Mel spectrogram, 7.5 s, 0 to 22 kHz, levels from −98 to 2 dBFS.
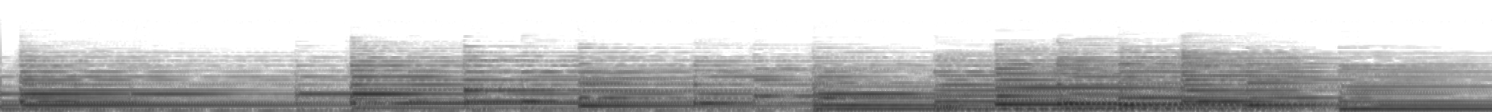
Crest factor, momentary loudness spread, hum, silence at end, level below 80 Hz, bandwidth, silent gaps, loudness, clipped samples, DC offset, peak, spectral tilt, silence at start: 14 dB; 9 LU; none; 0 s; -46 dBFS; 4.4 kHz; none; -27 LUFS; under 0.1%; under 0.1%; -12 dBFS; -11.5 dB/octave; 0 s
